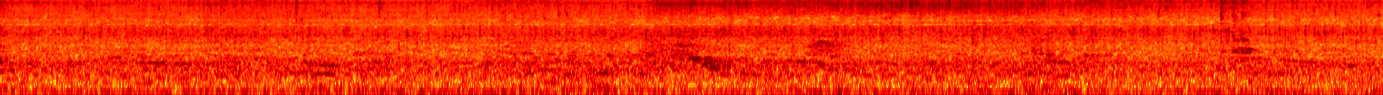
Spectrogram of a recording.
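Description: Stuffed pointed gourds (potol) sizzling steadily as they shallow-fry in hot oil in an aluminium kadai, being browned lightly. A metal spatula turns them, with a few faint clinks. The sizzle grows louder about halfway through.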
